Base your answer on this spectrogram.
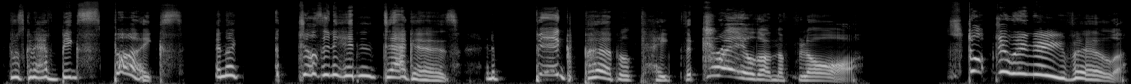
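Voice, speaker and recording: A woman's voice: high voice, dry recording, studio quality, heavily acted. A woman playing a short, dorky evil queen in a scripted audio roleplay, melodramatic and gleefully scheming, given to petty indignant outbursts. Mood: dreamy admiration.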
